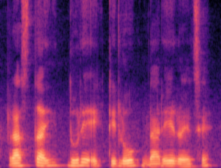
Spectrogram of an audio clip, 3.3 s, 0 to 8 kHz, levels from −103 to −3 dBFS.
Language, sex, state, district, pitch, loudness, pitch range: Bengali, male, Tripura, West Tripura, 125 Hz, -19 LUFS, 120-135 Hz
